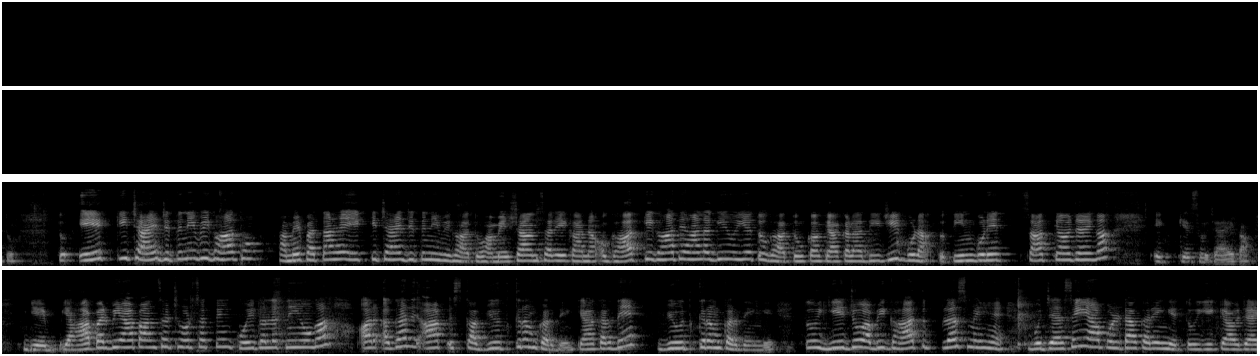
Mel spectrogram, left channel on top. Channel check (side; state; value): left; silent; digital silence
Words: दो। तो 1 की चाहे जितनी भी घात हो, हमें पता है 1 की चाहे जितनी भी घात हो हमेशा आंसर 1 आना। और घात की घात यहाँ लगी हुई है तो घातों का क्या करा दीजिए, गुणा। तो 3 गुणे 7 क्या हो जाएगा, 21 हो जाएगा। ये यहाँ पर भी आप आंसर छोड़ सकते हैं, कोई गलत नहीं होगा। और अगर आप इसका व्युत्क्रम कर दें, क्या कर दें, व्युत्क्रम कर देंगे, तो ये जो अभी घात प्लस में है वो जैसे ही आप उल्टा करेंगे तो ये क्या हो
